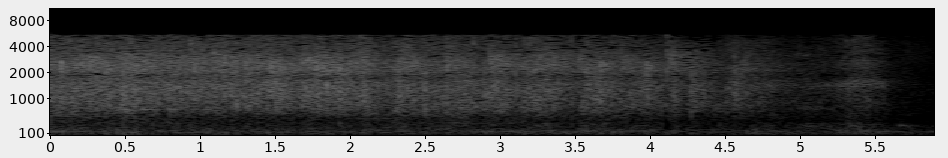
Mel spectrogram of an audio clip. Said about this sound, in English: Please clap for Pastor Angela, somebody.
